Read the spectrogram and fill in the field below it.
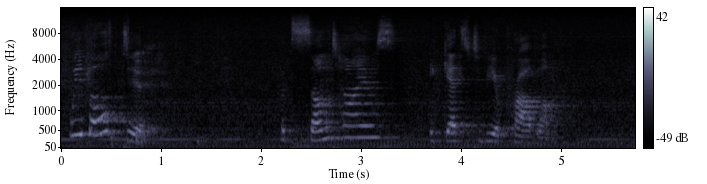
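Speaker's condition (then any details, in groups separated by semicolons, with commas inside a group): No condition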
